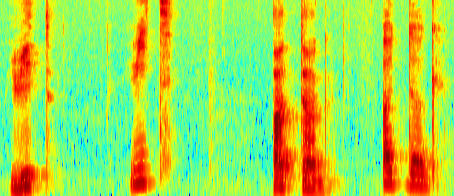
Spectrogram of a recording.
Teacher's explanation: H is pronounced as if it's not there.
